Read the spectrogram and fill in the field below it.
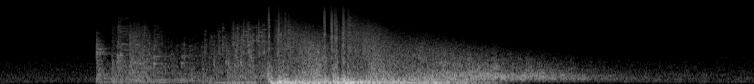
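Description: Heavy guns fire a loud booming salvo that rumbles and slowly fades.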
